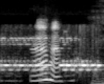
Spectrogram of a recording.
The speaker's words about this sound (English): Somebody got a phone going off, man.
